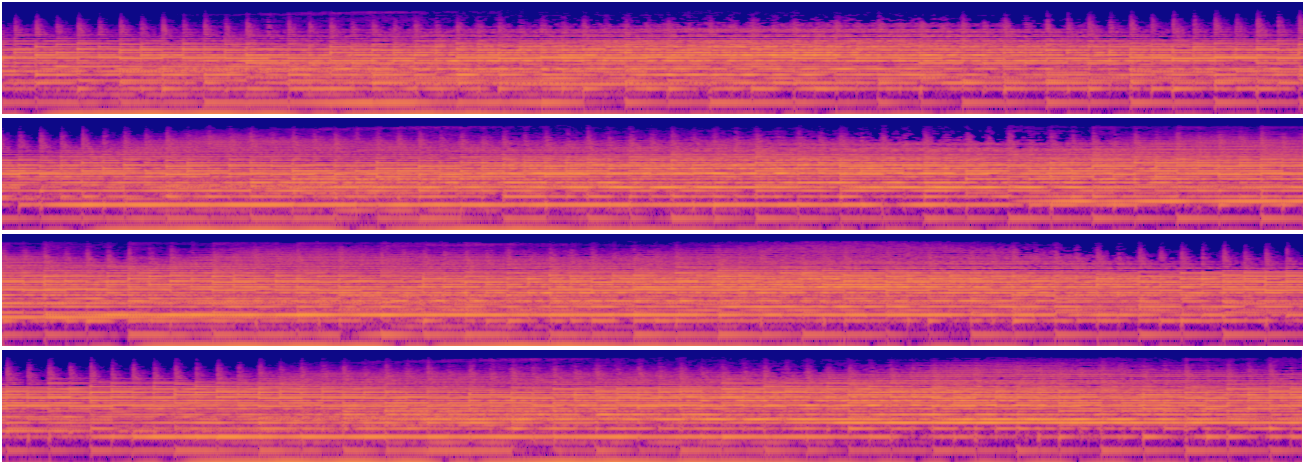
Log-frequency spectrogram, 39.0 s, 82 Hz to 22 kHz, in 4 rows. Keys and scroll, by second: 11.9 ctrl+z, 23.6 space, 25.3 space.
